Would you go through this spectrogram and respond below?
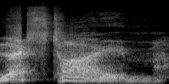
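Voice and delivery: rasping, rough, creaky dragon growl. Narrating a dragon as the players flee it: booming dragon voice. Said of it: "in a booming voice".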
